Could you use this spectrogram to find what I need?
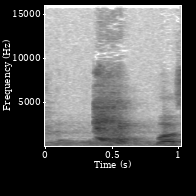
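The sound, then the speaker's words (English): A single sharp, breathy sneeze bursts out, loud and brief, with people talking just before and after it. “Bless you. Bless you.”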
